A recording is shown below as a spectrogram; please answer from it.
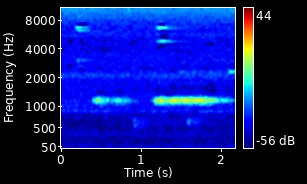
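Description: Two whistled notes at the same steady pitch: a short one about half a second in, then a longer held one.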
